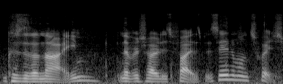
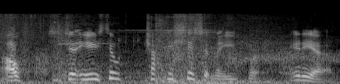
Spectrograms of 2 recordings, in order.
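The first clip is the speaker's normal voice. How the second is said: angry; 6 semitones higher than usual. Real, not acted. Enemy keeps hitting him.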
